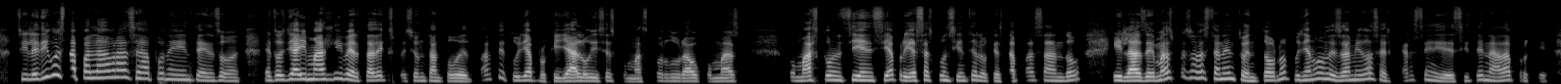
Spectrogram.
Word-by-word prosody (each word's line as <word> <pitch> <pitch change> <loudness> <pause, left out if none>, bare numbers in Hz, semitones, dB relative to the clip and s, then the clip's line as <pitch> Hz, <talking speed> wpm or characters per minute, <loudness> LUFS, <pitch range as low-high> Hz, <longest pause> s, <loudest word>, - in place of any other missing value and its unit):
si 240 - -6
le 240 +1 +2
digo 360 - +2
esta 380 -3 +2
palabra 310 +2 +2
se 290 -1 -4
va 270 - +1
a - - -4
poner 240 -4 -4
intenso. 185 -5 -4 0.2
Entonces, 210 +3 -2
ya 235 - +9
hay 235 +1 +6
más 235 0 +6
libertad 220 -8 +2
de 200 - +1
expresión, 170 -1 -10
tanto 155 -3 -2
de 145 -2 +1
parte 225 +3 -11
tuya, 190 0 0
porque 150 -2 -7
ya 155 0 +7
lo 160 0 +1
dices 160 +1 -4
con 140 -1 -15
más 140 +1 -6
cordura 155 -2 -4
o 150 - -2
con 145 0 -12
más, 150 0 0 0.5
con 180 -1 -10
más 180 +2 +5
conciencia, 200 0 +1
pero, 185 -4 -1
ya 180 - +4
estás 190 +1 -2
consciente 185 -1 -4
de - - -1
lo 170 -3 -4
que 155 - -6
está 165 +3 -4
pasando 190 0 -4 0.3
y 195 - +4
las 175 0 +8
demás 205 +10 +2
personas 305 -2 -4
están 255 -1 0
en 265 0 +1
tu 210 - -2
entorno, 190 - -1
pues 205 - -4
ya, 205 - +1
no 265 +3 -1
les 220 -7 0
da 195 +1 +3
miedo 220 +3 -2
acercarse 205 -1 -8
ni 180 - -4
decirte 160 +8 -5
nada, 185 +2 +1
porque, 155 -7 -17
190 Hz, 240 wpm, -25 LUFS, 165-230 Hz, 0.5 s, ya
